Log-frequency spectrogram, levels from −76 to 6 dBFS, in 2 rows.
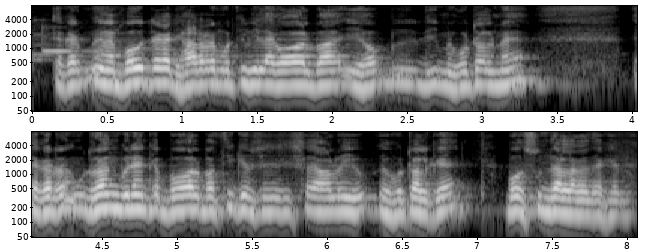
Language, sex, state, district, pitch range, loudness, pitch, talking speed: Bhojpuri, male, Bihar, Muzaffarpur, 165-185 Hz, -17 LUFS, 170 Hz, 200 wpm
